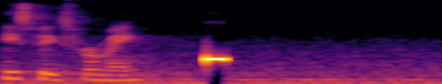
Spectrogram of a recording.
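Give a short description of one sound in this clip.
A test tone beeps briefly.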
